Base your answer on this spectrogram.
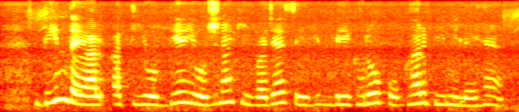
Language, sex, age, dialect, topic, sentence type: Hindi, female, 36-40, Hindustani Malvi Khadi Boli, banking, statement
